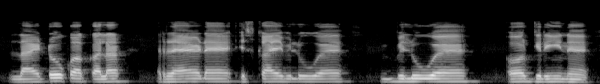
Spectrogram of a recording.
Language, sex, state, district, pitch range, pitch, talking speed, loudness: Hindi, male, Uttar Pradesh, Lalitpur, 130-135 Hz, 130 Hz, 130 wpm, -14 LUFS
